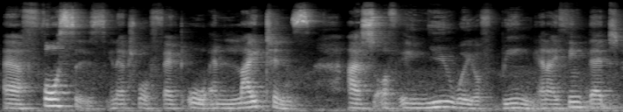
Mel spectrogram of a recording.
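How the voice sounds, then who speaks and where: A woman giving reflective panel remarks, searching for her words in halting phrases. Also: low voice, darkish tone. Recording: echoey room.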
